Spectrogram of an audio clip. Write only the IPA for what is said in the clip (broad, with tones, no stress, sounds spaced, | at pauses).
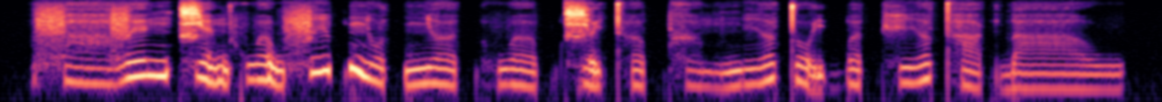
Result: f a̤ː˨˩ v e˧ ŋ t͡ɕ ḛ˧˨ n k w ə̰˧˨ w f i˦˥ p̚ ɲ o˨˩ t̚ ɲ əː˨˩ t̚ h w əː˨˩ p̚ t͡ɕ ə̰˧˨ j t̪ʰ ə˨˩ p̚ x ə̤˨˩ m ŋ i˨˦ ə̯ t̪ o̰˧˨ j ɓ ə˨˩ t̚ x i˨˦ ə̯ t̪ʰ a˨˩ k̚ ɗ aː˧ w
